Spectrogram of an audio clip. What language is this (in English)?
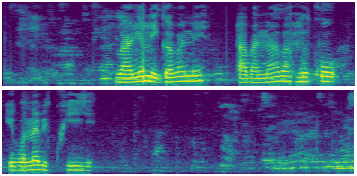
Kinyarwanda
